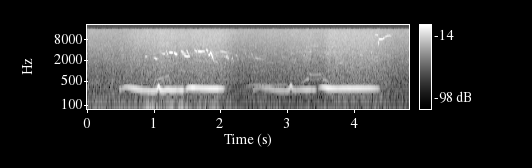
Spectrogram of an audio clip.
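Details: {'caption': 'Prairie chicken giving two low, hollow, moaning hoots, each about one and a half seconds long with a brief upward kink in the middle, about a second apart; faint higher chirps from other birds in the background.'}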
